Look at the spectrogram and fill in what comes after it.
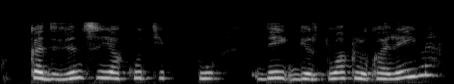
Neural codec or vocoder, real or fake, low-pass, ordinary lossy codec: codec, 16 kHz, 4.8 kbps, FACodec; fake; 7.2 kHz; MP3, 48 kbps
